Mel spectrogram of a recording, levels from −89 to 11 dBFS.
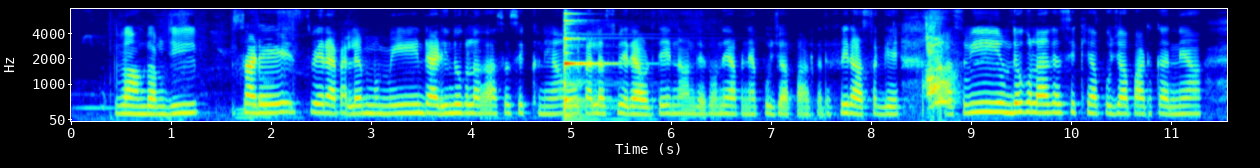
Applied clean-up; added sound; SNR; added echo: none; Piano + Dog; 2 dB; none.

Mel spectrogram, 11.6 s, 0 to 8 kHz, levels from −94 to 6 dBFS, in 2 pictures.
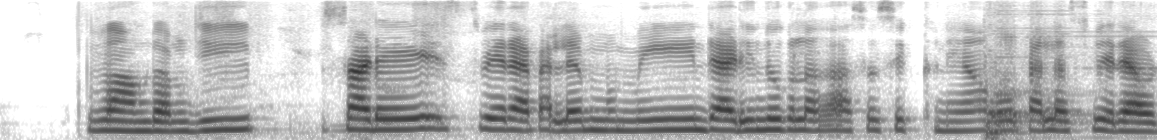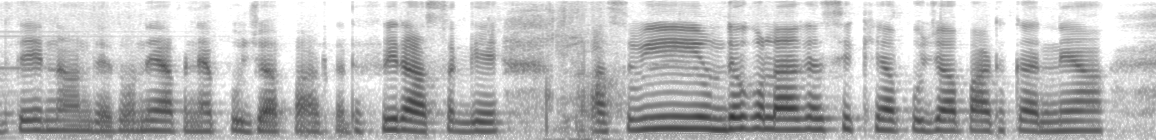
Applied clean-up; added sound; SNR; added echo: neural separator model SepFormer DNS4.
